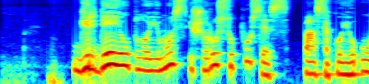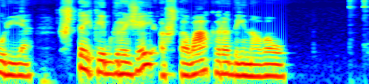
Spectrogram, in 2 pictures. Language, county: Lithuanian, Šiauliai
